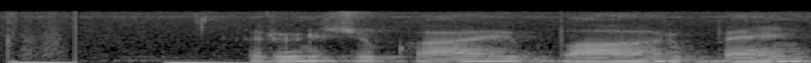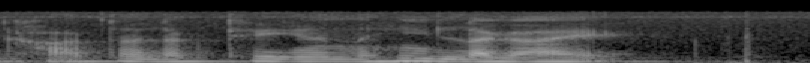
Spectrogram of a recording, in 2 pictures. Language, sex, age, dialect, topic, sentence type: Chhattisgarhi, male, 60-100, Western/Budati/Khatahi, banking, question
